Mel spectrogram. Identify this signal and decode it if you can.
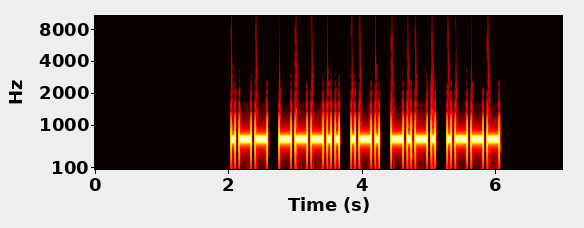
Morse code, heard as a keyed tone, about 20 wpm, 700 Hz. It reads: W8RCJ
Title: USA Call Signs - 5 Characters - Repeated 3x - 20wpm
